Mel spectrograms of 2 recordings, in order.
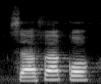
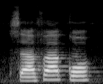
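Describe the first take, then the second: Both takes have the same delivery.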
